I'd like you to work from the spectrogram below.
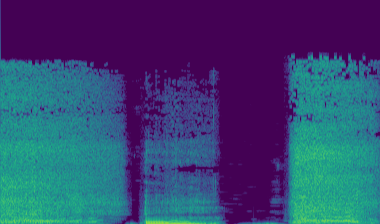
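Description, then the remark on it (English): A voice imitates a bat creature character aggressively sniffing up a rhino character's chest in a TV show scene: two long, harsh, loud snorting inhalations with a short, low, voiced grunt between them, and no words spoken. “Okay, there is another scene with the Garagi, and this is the scene where the bat guy aggressively sniffs the nipples of Rhino Guy.”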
